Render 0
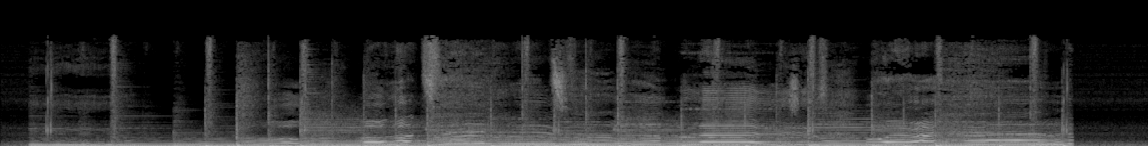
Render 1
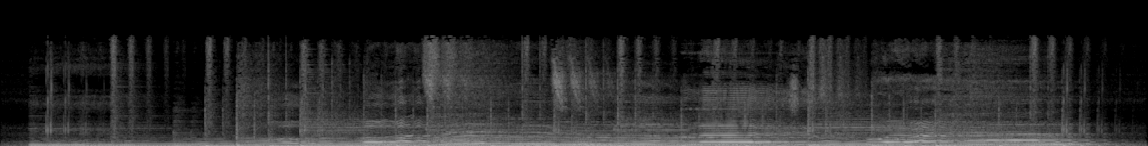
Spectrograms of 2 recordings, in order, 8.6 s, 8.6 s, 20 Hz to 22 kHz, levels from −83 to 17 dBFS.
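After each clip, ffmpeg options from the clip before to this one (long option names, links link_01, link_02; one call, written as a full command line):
ffmpeg -i in.wav -af "aecho=1:1:132|264|396|528|660:0.501|0.21|0.0884|0.0371|0.0156,volume=-4.5dB" out.wav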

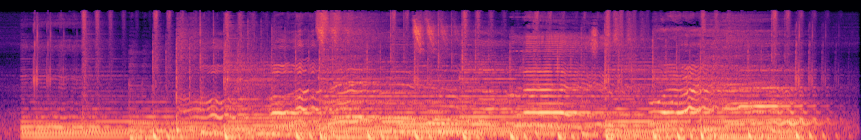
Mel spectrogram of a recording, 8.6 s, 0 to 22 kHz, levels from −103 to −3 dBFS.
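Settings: ffmpeg -i in.wav -af "bandreject=frequency=2900:width=20,volume=7.5dB" out.wav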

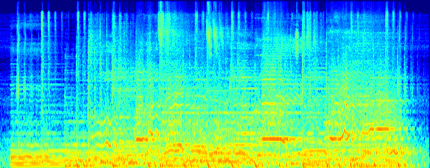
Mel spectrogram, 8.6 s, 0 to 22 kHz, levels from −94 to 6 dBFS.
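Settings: ffmpeg -i in.wav -af "asoftclip=type=hard:threshold=-15.5dB" out.wav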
